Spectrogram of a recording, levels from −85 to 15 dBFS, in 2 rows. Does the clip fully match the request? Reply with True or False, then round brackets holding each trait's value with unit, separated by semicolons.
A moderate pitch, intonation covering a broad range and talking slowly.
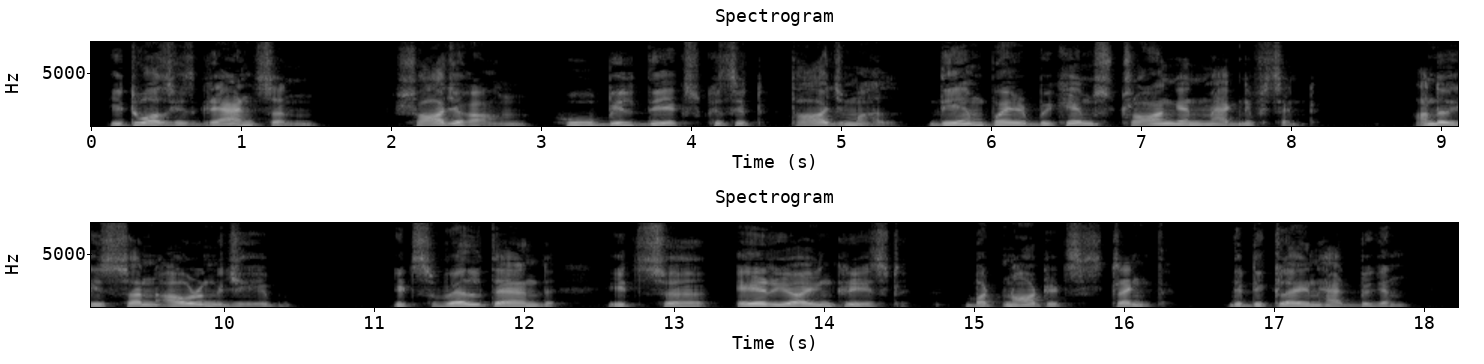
False (125 Hz; 6.2 semitones; 120 wpm)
